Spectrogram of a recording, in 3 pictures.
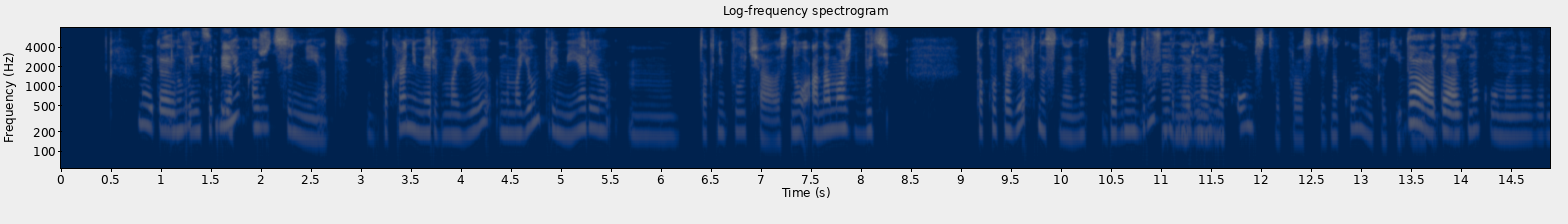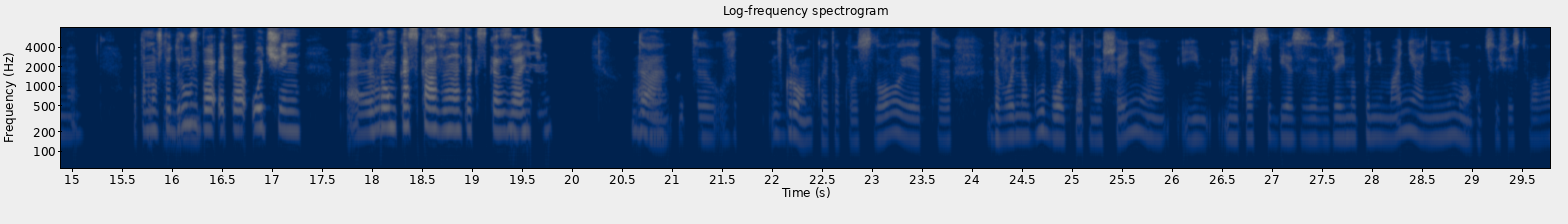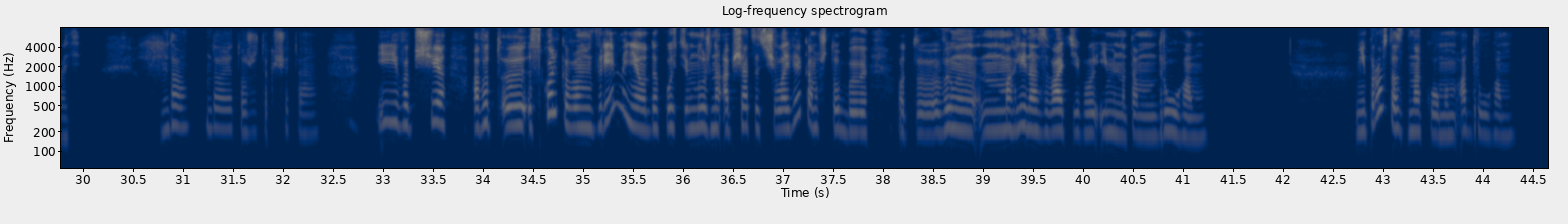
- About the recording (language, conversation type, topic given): Russian, unstructured, Как вы относитесь к дружбе с людьми, которые вас не понимают?
- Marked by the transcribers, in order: tapping; other background noise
